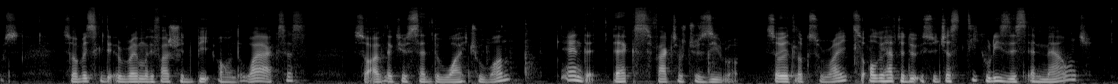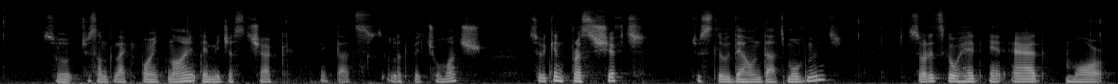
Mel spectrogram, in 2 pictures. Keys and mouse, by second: 0.7 shift+middle drag, 1.4-1.8 middle drag, 4.3 click, 6.1 click, 8.5 KP_7, 11.3-13.0 drag, 14.2-19.7 drag, 19.7 z, 20.0 drag, 22.1 click.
